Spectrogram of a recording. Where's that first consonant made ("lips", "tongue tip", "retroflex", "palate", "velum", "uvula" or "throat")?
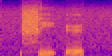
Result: lips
